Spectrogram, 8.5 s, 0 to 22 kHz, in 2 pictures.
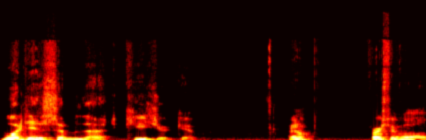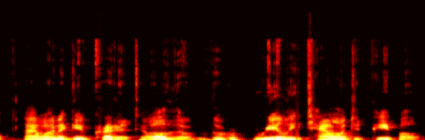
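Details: Adult man interviewed years after a 2017 stroke that caused aphasia and loss of mobility. His speech has largely recovered, but he pauses to find words, and speaking is harder when he is tired, dehydrated or agitated. Residual aphasia with word-finding difficulty.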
